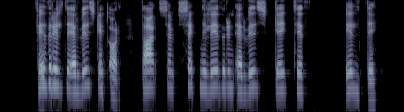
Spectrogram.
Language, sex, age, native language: Icelandic, female, 40-49, Icelandic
